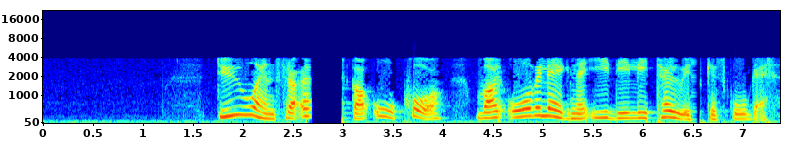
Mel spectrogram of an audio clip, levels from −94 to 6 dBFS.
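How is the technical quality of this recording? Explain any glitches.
The recording has three dropouts from packet loss with pitch repetition, heard through telephone-band G.711 coding. At 2.64 to 3.00 s, about 360 ms goes missing. At 4.56 to 4.58 s, 20 ms is lost. At 6.50 to 6.58 s, 80 ms is lost. The gaps fit 20 ms packets. The receiver repeats the last pitch period to fill each hole and fades it out. The short gap sounds like a brief buzzy hold. The longer ones fade to silence, and the speech returns with a quick cross-fade.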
